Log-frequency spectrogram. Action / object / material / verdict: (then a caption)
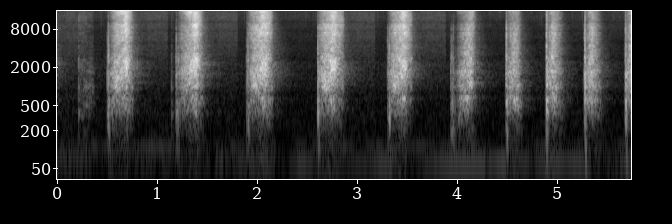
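scrape / cardboard box lid / cardboard / none. Fingertips and nails scratch around the logo on the hollow, orange textured-paper lid of a cardboard gift box. There are about ten quick, rough, bright rasping strokes in a fairly steady rhythm, each a short dry swell of noise that stops almost at once with no ring.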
